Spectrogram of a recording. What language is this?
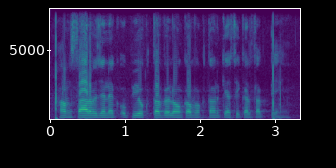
Hindi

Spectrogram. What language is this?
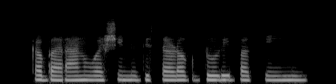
Pashto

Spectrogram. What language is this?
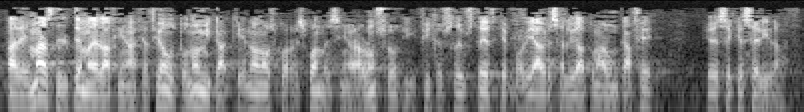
Spanish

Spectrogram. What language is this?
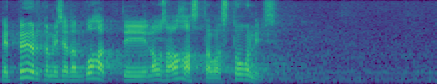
Estonian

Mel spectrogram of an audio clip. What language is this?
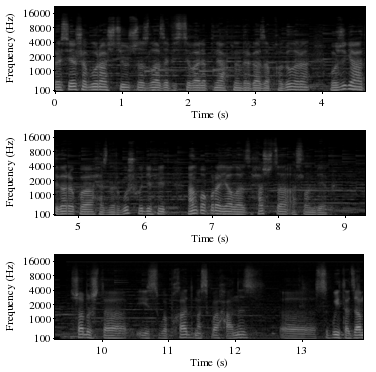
Russian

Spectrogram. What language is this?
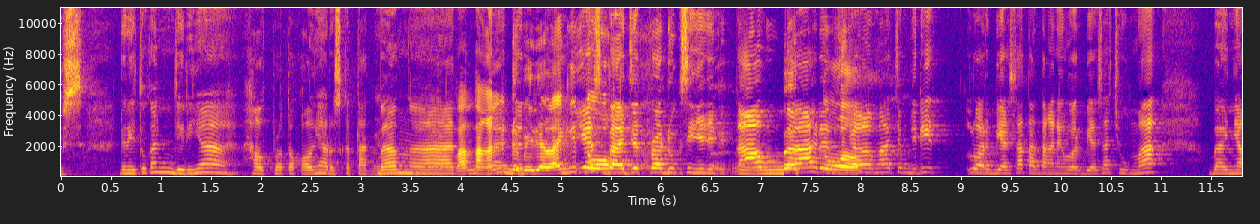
Indonesian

